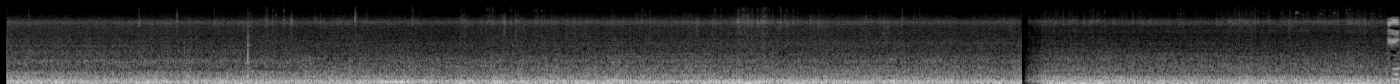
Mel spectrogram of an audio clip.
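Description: Steady low rumble of a car's road and engine noise heard from inside the cabin while driving at speed. The sound drops out sharply for an instant about ten seconds in, then resumes.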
